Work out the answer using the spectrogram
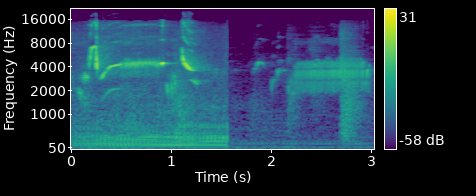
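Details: Canary singing as a lure for young birds learning to sing: sharp high whistles and a drawn-out whistled note over a low steady hum, a brief pause, then a softer buzzy trill.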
